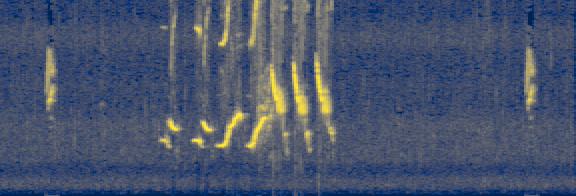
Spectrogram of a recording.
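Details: Double-collared seedeater singing the 'tui tui zel zel' style meant to teach young birds; isolated high chips framing a quick run of sharp rising whistles and slurred notes, with constant water-like hiss behind.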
